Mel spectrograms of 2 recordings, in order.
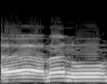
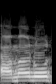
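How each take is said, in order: First: The first vowel is lengthened. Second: The first vowel is short. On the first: The speaker calls it right. "کیا صحیح لفظ ہے آمنو" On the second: The speaker calls it wrong. "یہ لفظ پڑھا جائے گا جو کہ غلط ہے"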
